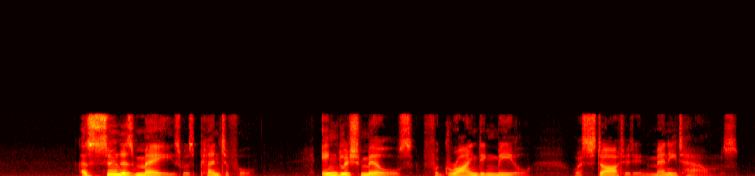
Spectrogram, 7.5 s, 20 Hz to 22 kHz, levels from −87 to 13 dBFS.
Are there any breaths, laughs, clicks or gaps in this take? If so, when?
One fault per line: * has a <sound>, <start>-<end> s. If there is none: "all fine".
all fine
